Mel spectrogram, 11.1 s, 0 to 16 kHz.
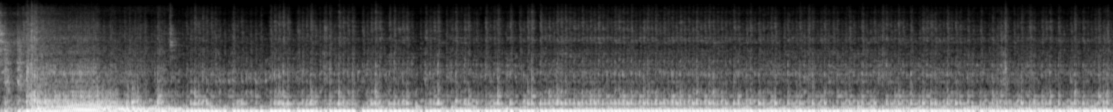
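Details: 2018 BMW 430i Gran Coupe (F36), B48 four-cylinder, modified: cold start, loud deep burble at high cold idle with a choppy, tractor-like exhaust pulse; engine runs evenly, healthy.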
